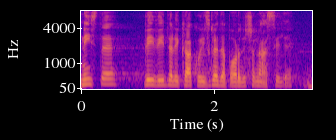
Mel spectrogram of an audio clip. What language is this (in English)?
Serbian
